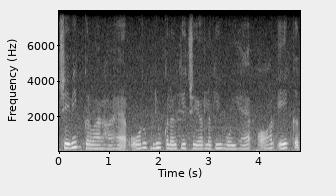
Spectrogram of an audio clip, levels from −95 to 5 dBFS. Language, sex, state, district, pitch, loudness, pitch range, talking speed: Hindi, female, Himachal Pradesh, Shimla, 220 Hz, -17 LUFS, 210-235 Hz, 175 wpm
